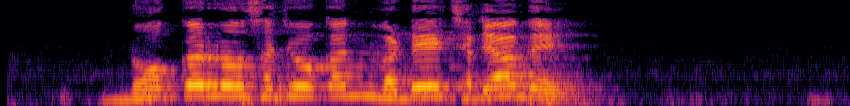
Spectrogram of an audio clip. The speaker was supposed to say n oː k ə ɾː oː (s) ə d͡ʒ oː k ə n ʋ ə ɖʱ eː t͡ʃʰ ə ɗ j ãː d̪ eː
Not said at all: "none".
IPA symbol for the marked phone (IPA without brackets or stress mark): s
